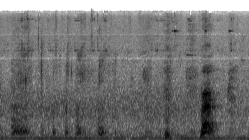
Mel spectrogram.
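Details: While a Japanese Chin puppy plays with a Collie, soft rapid yips and grumbles lead up to one louder bark near the end.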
